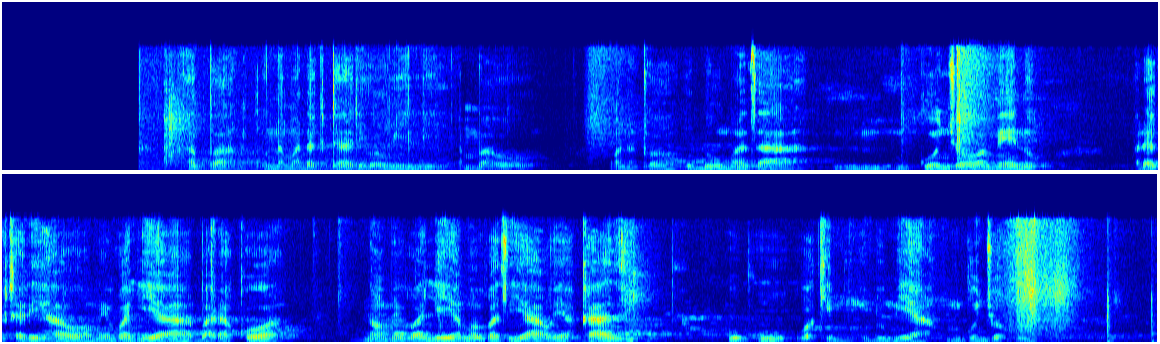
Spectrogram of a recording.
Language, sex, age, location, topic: Swahili, male, 18-24, Nakuru, health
